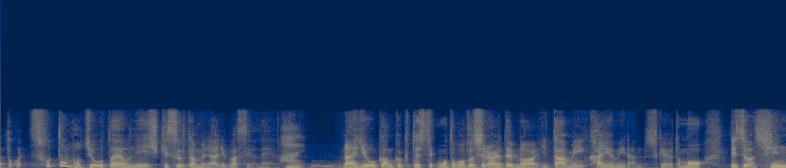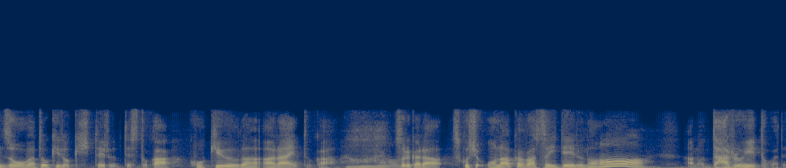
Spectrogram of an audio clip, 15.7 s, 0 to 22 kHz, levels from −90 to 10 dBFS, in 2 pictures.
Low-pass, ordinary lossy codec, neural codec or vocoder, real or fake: none; none; codec, 16 kHz, 1 kbps, X-Codec, WavLM features, trained on Multilingual LibriSpeech; fake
